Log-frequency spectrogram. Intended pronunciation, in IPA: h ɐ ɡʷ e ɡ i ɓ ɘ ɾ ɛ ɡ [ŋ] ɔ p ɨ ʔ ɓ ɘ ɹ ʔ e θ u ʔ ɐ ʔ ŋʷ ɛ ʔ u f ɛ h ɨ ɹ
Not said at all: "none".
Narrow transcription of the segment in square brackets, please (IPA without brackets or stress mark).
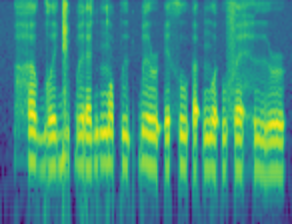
ŋ͡m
